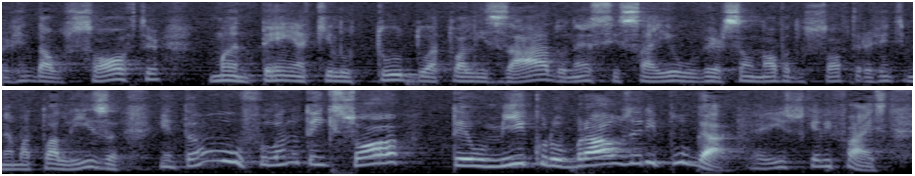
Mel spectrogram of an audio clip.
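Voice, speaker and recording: Speaking at a moderate pace, a man with a fairly high, somewhat breathy voice makes very wide pitch swings. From southern Santa Catarina, Brazil (Urussanga); Blumenau from age 14. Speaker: software company founder and CEO. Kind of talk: interview conversation.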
